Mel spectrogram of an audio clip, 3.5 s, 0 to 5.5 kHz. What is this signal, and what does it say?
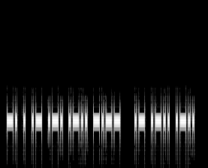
Morse code, heard as a keyed tone, about 34 wpm, 590 Hz. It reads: NEARLY ALL
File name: QSO314 35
